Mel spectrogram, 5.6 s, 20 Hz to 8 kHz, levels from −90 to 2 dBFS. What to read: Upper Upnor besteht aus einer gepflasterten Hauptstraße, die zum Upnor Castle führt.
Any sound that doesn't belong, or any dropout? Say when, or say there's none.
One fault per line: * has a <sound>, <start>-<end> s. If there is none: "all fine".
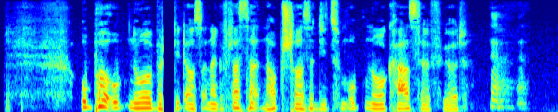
* has a dropout, 1.6-1.7 s
* has a laugh, 4.9-5.3 s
